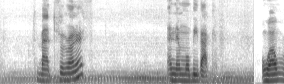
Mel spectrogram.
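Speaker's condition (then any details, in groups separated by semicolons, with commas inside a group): Cerebral palsy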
